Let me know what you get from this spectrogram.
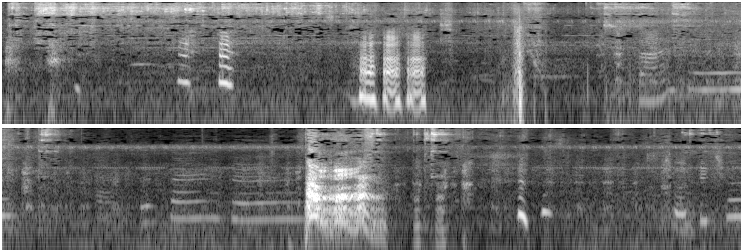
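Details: Dog barking in a few sharp, loud bursts spread across the stretch, the strongest near the end, mixed with whining tones, human speech and small jingling sounds.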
